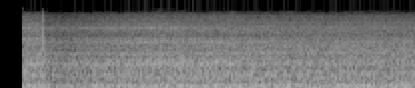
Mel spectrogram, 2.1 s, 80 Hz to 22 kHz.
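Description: Diesel engine of a Class 43 HST power car running steadily under power as the train pulls out of the station, with the rumble of the train.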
